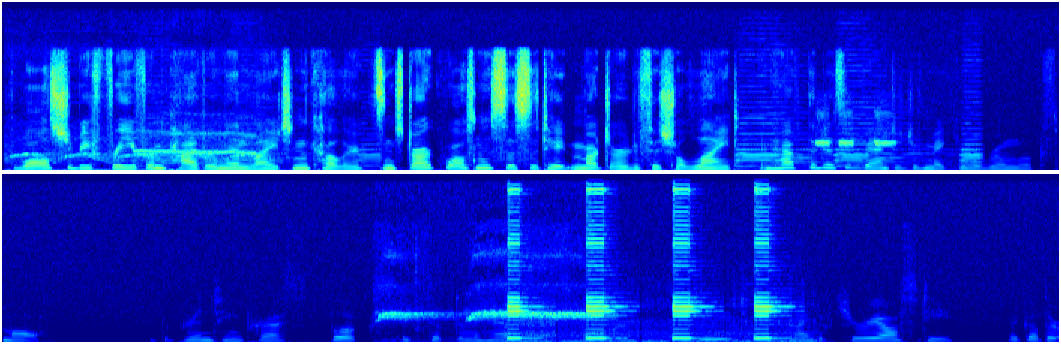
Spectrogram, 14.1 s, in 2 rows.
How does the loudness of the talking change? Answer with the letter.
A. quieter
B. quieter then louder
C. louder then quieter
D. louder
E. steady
A.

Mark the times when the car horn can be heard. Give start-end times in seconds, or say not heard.
0.8-2.5, 4.8-6.5, 10.3-12.5.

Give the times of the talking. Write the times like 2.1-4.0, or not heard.
0.1-7.4, 8.0-14.0.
